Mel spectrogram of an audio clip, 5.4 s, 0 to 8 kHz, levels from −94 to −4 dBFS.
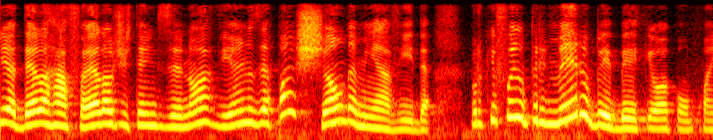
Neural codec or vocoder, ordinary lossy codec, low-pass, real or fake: codec, 16 kHz in and 24 kHz out, 1 kbps, XY-Tokenizer; none; 7.2 kHz; fake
